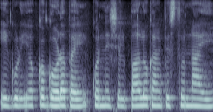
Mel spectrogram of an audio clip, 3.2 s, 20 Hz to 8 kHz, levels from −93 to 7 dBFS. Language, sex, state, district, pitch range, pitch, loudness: Telugu, female, Andhra Pradesh, Guntur, 195-205 Hz, 200 Hz, -17 LUFS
